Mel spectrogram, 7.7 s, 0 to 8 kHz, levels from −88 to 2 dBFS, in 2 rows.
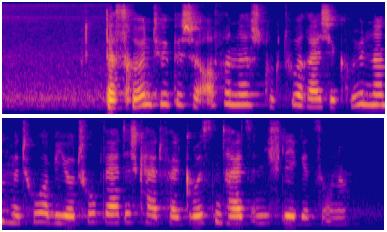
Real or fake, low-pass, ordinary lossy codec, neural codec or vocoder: real; 7.2 kHz; none; none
